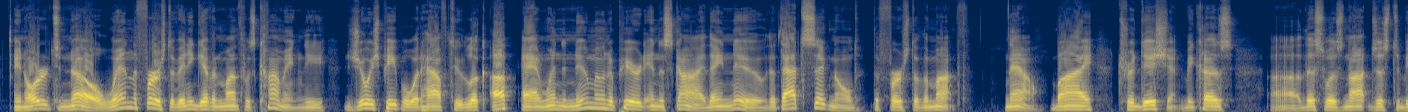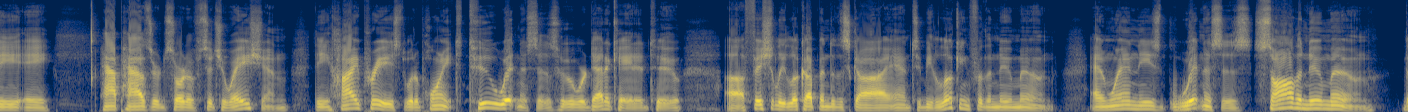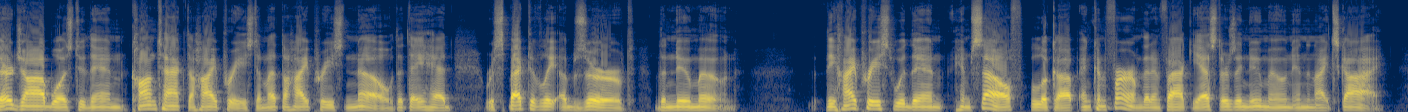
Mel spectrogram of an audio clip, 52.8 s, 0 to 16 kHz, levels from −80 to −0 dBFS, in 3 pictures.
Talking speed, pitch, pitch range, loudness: 155 wpm, 95 Hz, 85-105 Hz, -13 LUFS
